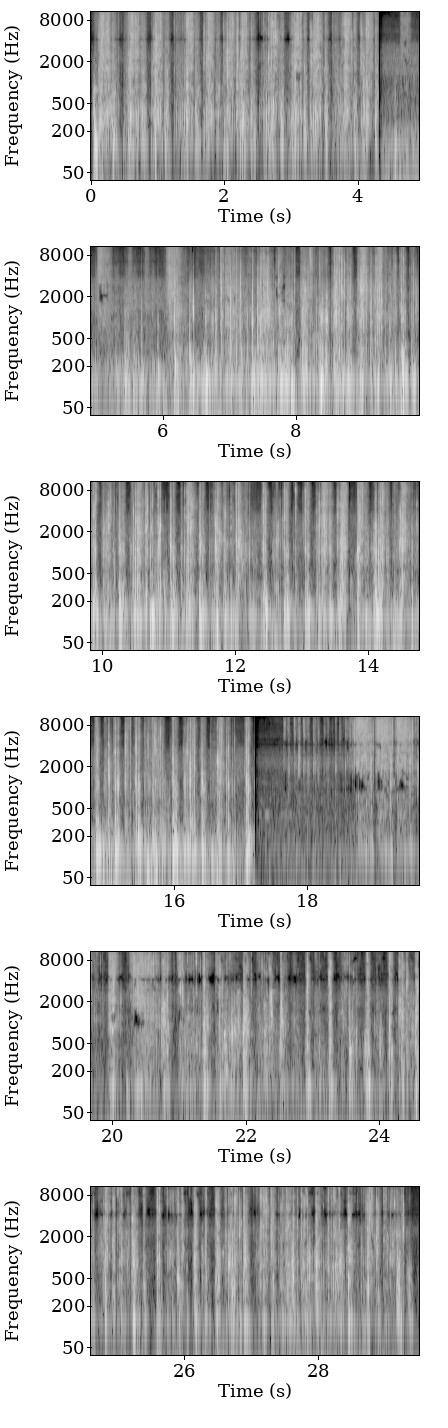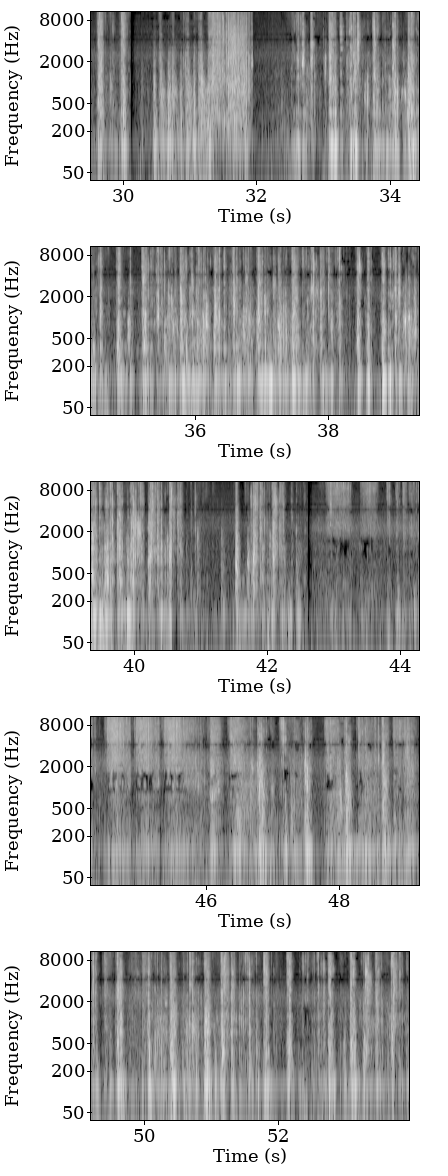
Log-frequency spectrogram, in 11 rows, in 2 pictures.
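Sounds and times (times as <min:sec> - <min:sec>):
slime crackling and popping: 0:06.8 - 0:30.2, 0:43.9 - 0:53.9.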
